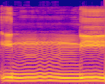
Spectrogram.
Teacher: انی نون مشدد بھی ہے اور ساتھ لمبا بھی کرنا ہے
